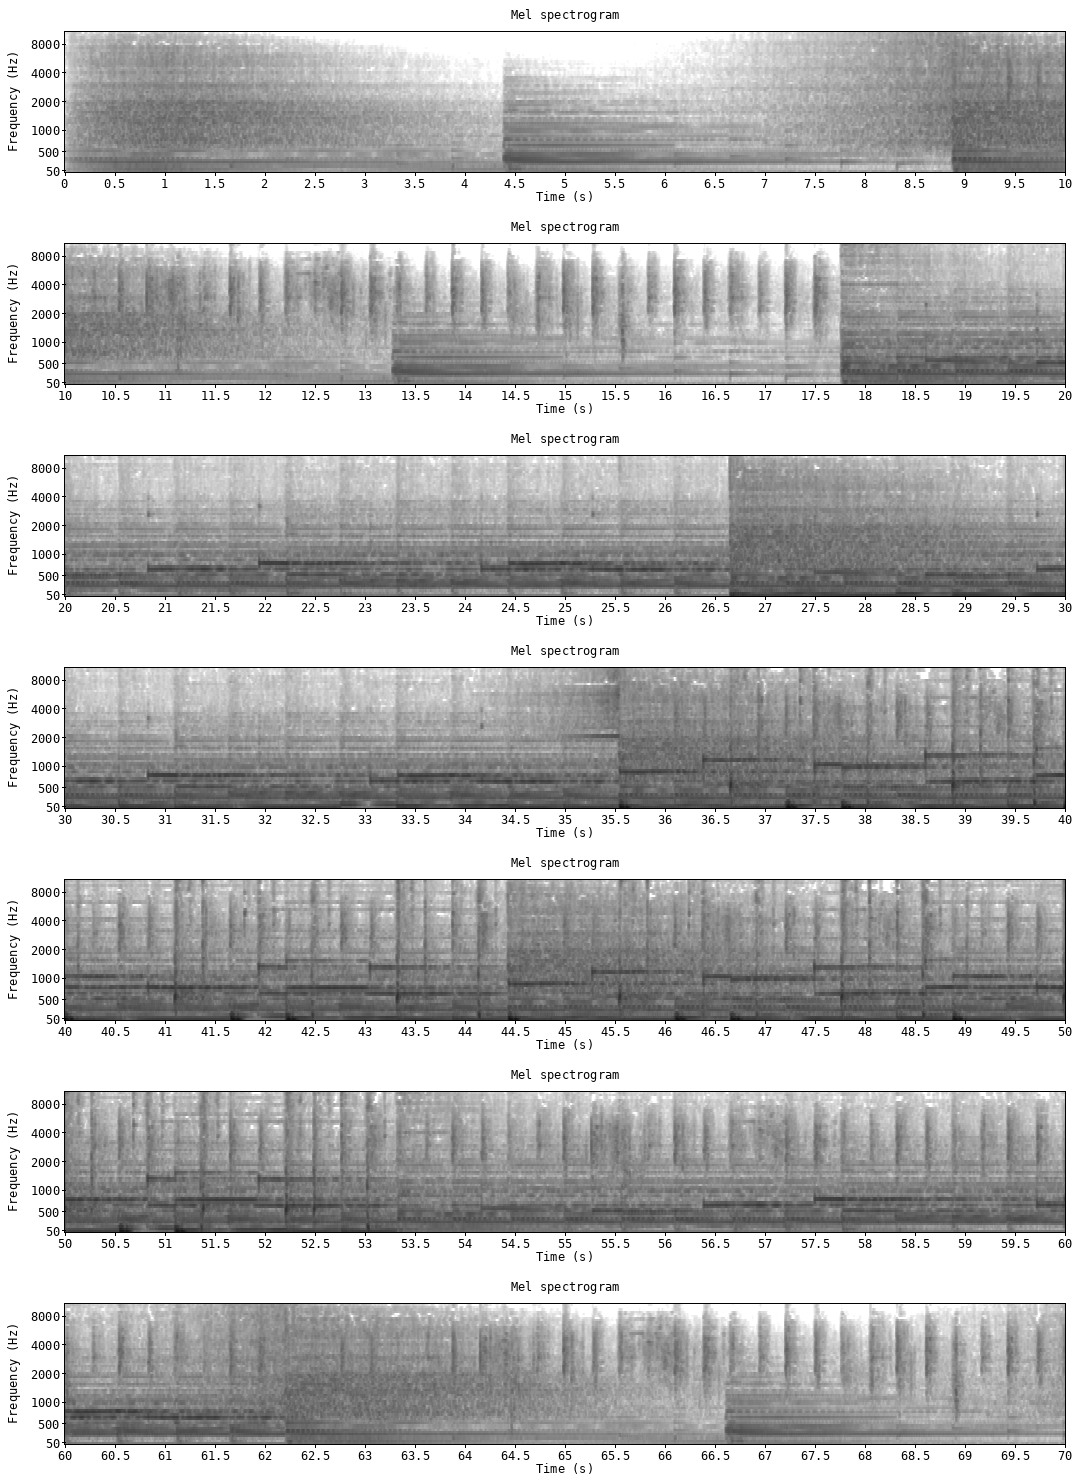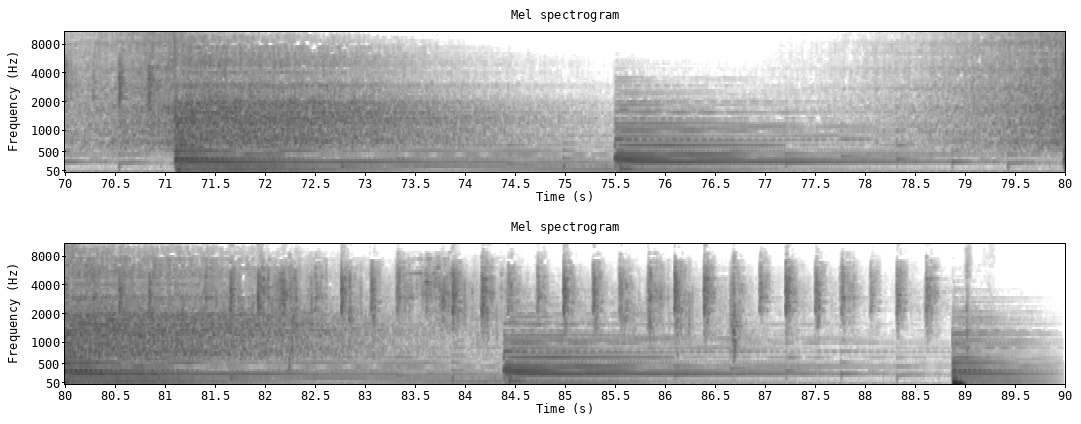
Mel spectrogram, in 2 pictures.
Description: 【イメージ】 夏の初めのある日、微風が海面を撫で、そのさざめきが心地よいリズムを奏でています。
